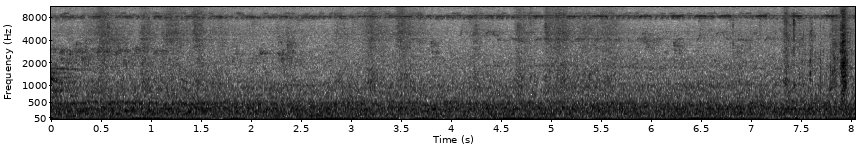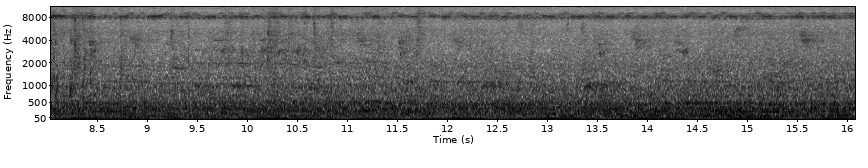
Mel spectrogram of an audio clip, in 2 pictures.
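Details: Honey bees at their hive: a dense, steady low drone with a broad band of buzzing, and a thin, constant high whine running above it. A single sharp click cuts through near the middle.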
